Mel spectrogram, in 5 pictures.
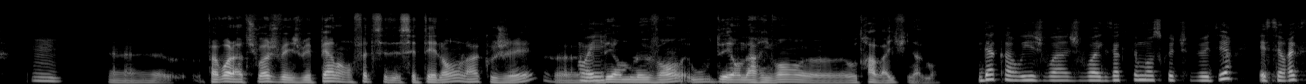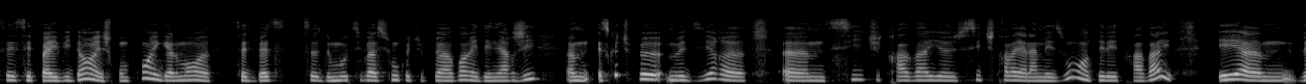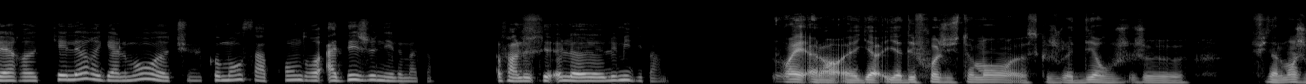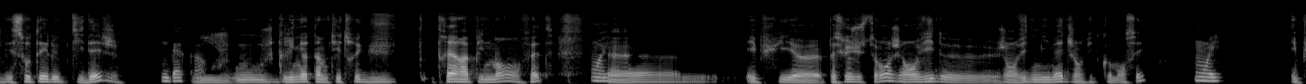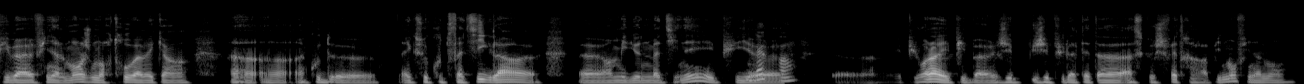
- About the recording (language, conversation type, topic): French, advice, Comment garder mon énergie et ma motivation tout au long de la journée ?
- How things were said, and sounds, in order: tapping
